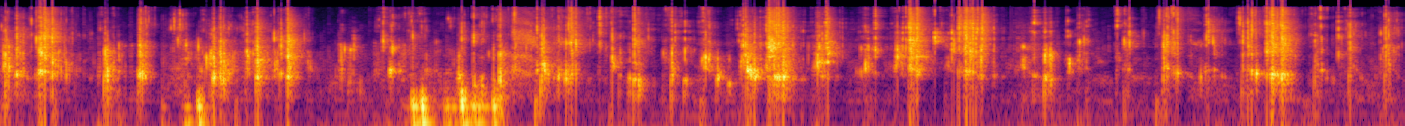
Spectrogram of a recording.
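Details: American Bully Kotetsu, a male, crunching duck spine jerky indoors: bright brittle cracks and moist chomping in quick rhythmic runs, a faint low thump near four seconds.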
